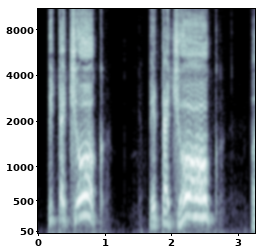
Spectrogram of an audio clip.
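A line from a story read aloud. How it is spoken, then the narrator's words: Loud whisper calling. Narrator (Russian): позвал Пух громким шепотом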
